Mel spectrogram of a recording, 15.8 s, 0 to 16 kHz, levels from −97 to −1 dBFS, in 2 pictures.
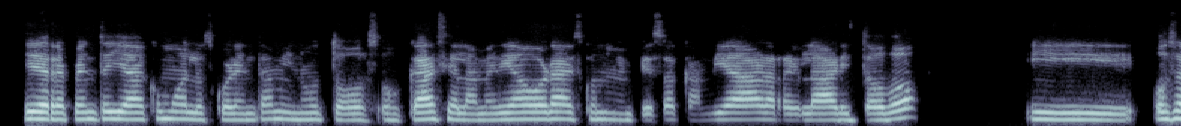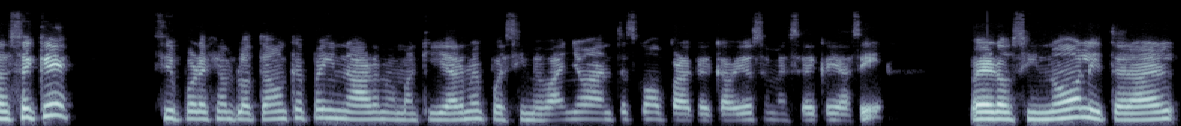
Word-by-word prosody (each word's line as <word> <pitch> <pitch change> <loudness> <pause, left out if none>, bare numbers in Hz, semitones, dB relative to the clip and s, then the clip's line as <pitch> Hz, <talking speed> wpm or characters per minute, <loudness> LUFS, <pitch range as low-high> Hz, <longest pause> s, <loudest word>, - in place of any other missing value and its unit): y 215 - +5
de 210 - +9
repente 205 +1 +2
ya 200 -1 +4
como 220 +1 -2
a - - -1
los 195 -2 -3
40 185 +2 -3
minutos 195 -3 -3
o 180 -3 -7
casi 205 +3 +3
a - - 0
la 185 -1 -3
media 195 +2 0
hora 205 +1 +3
es 200 -1 -7
cuando 205 -1 -5
me 190 - -9
empiezo 180 +1 -8
a - - -9
cambiar, 195 +2 -1
a - - 0
arreglar 185 0 -1
y 185 - -2
todo. 200 +9 0 0.7
Y, 195 -3 0
o 210 - 0
sea, 220 -1 +5
sé 250 +5 +4
que 310 -1 +7 0.5
si, 240 - -2
por 220 +1 -3
ejemplo, 210 -2 -3
tengo 205 +3 -3
que 245 +1 -5
peinarme 210 -4 -2
o - - -10
maquillarme. 195 +3 -3
Pues 195 -3 -7
sí, - - -11
me 185 -1 -6
baño 195 +3 -7
antes 200 0 -8
como 210 -2 -7
para 185 -1 -2
que 180 - -8
el 180 - -9
cabello 180 +2 -4
se 200 +1 -21
me 185 -1 -21
seque 185 +2 -7
y - - -1
así, 185 - -4 0.6
pero 210 0 +8
si 205 +1 -2
no, 225 +6 +5
literal 205 -2 +2
200 Hz, 215 wpm, -24 LUFS, 185-210 Hz, 0.7 s, de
